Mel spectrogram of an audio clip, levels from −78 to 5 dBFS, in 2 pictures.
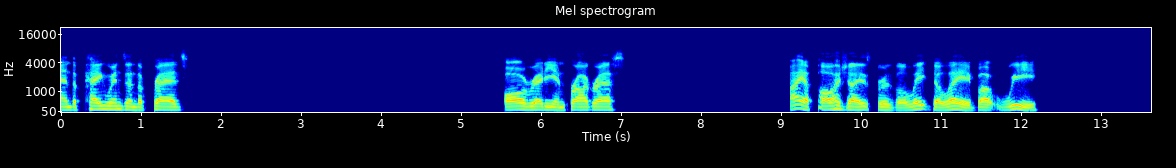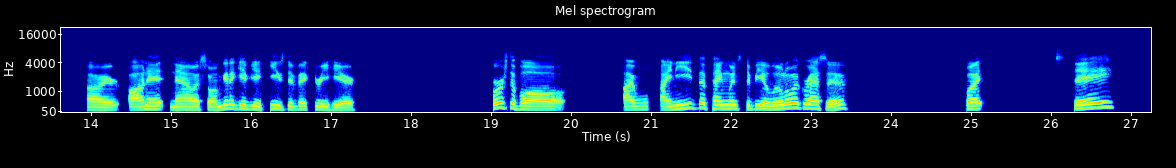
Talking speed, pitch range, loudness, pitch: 100 wpm, 130-165 Hz, -27 LUFS, 145 Hz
